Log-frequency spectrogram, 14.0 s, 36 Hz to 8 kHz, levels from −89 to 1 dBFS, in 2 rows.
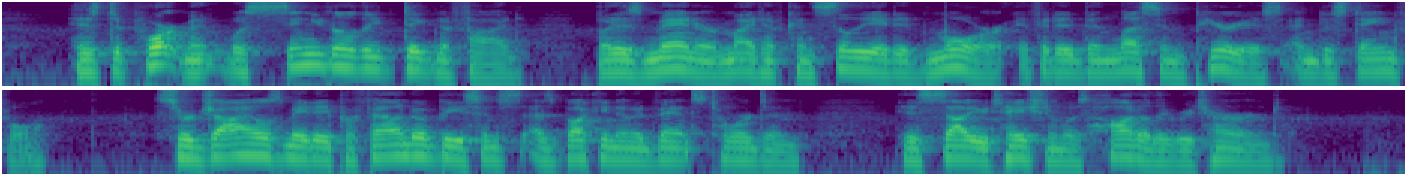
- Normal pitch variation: Yes, average, 3.3 semitones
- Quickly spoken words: No, average, 155 wpm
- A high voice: No, low, 100 Hz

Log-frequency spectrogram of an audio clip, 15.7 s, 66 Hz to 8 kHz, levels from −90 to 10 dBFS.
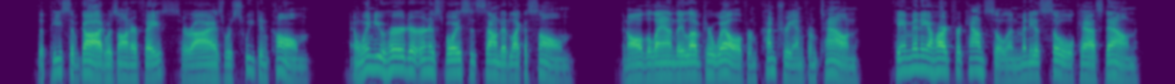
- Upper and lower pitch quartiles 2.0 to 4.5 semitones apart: No, average, 5.0 semitones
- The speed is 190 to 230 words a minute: Yes, average, 195 wpm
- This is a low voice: Yes, low, 115 Hz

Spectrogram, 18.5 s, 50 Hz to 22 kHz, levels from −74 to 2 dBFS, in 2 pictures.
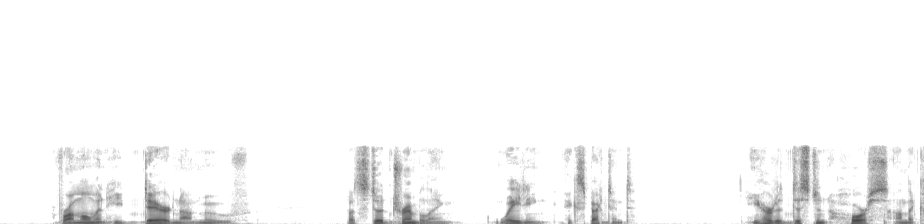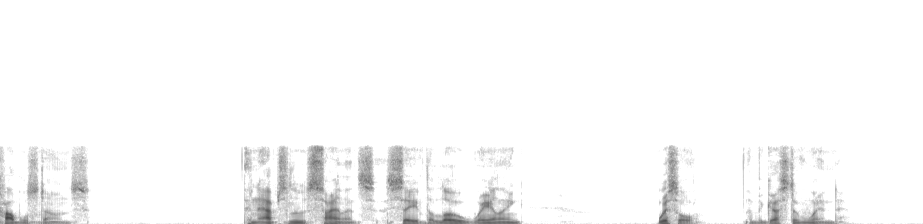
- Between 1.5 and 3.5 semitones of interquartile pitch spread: Yes, average, 2.7 semitones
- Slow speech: Yes, slow, 110 wpm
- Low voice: Yes, very low, 80 Hz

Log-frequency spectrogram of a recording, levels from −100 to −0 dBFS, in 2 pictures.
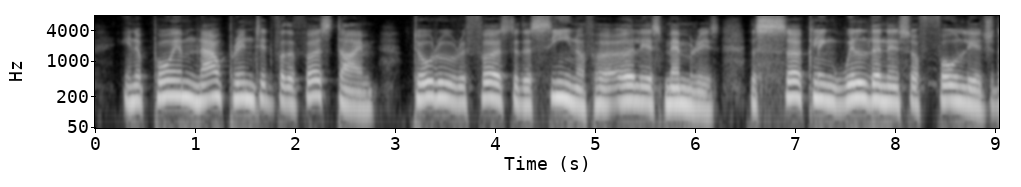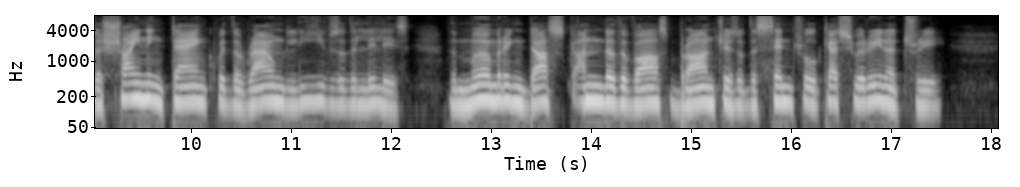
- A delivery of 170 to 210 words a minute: No, average, 150 wpm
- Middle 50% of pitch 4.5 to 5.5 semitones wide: No, average, 3.3 semitones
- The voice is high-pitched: No, medium, 155 Hz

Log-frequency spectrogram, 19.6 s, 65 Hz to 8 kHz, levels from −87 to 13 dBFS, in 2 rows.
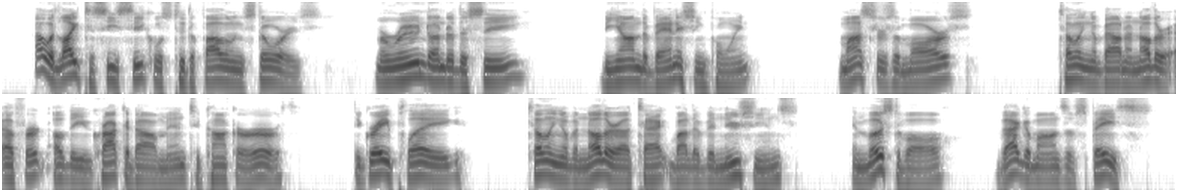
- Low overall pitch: Yes, low, 120 Hz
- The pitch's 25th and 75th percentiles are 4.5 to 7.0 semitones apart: No, average, 3.2 semitones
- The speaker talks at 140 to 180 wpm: Yes, average, 150 wpm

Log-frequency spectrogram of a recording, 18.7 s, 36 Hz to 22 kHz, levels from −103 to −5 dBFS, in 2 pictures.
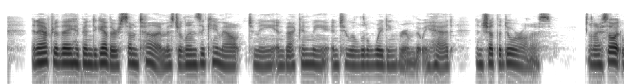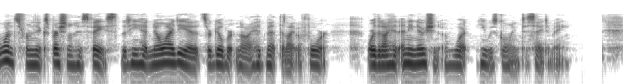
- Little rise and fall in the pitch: Yes, narrow, 2.3 semitones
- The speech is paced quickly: Yes, fast, 230 wpm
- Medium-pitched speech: Yes, medium, 165 Hz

